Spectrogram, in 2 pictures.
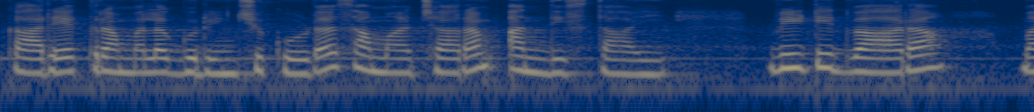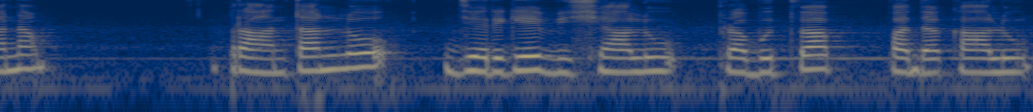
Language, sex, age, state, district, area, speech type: Telugu, female, 18-30, Telangana, Adilabad, rural, spontaneous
